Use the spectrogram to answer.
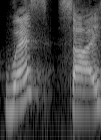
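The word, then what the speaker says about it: West Side: 자음 세 개 가 연속 해서 나올 때 , 가운데 자음 은 어떻게 될까 요 ? 당신 은 그것 을 생략 합니다 . 오른쪽 ? "t" 는 어떻게 발음 되었나 요 ? 어디 로 갔지 ? 뿅 ! 사라졌어 요 . 당신 은 그것 을 빼 먹었군 요 . 연결이 끊겼습니다 . 그러니까 " 웨스트 사이드 스토리 " 는 이렇게 말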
